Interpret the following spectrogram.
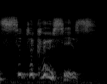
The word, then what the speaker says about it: psittacosis: Words like pseudo and psittacosis that starts with a silent P.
